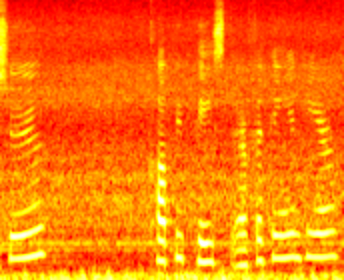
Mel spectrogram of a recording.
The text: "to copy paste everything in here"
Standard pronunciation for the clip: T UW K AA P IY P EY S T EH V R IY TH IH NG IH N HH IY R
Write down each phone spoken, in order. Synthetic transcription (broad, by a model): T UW K AA P IY P EY S T EH V R IY TH IH NG IH N HH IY R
